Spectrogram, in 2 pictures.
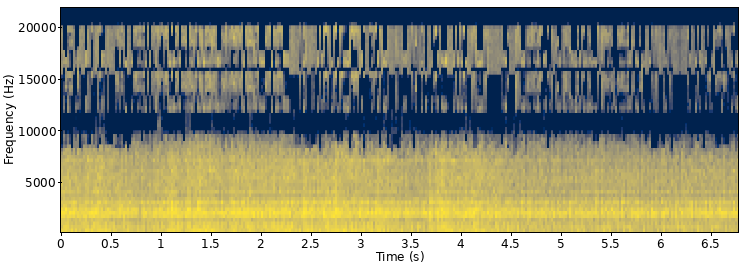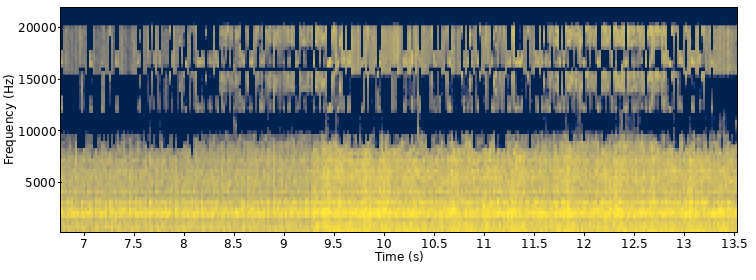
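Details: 2008 Yamaha R6 rough idle: uneven lumpy beat that wavers instead of holding steady. Owner has ordered new ignition coils and spark plugs; cause suspected, not confirmed.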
